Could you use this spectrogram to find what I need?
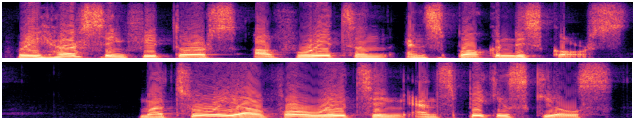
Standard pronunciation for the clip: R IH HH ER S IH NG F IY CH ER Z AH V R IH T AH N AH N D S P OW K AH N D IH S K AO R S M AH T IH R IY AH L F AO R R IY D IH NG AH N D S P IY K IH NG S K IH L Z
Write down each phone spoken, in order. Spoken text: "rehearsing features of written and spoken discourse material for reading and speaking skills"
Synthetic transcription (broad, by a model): R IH HH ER S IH NG F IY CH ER S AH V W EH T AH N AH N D S P OW K AH N D IH S K AO R S M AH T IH R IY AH L F AO R W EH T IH NG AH N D S P IY K IH NG S K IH L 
